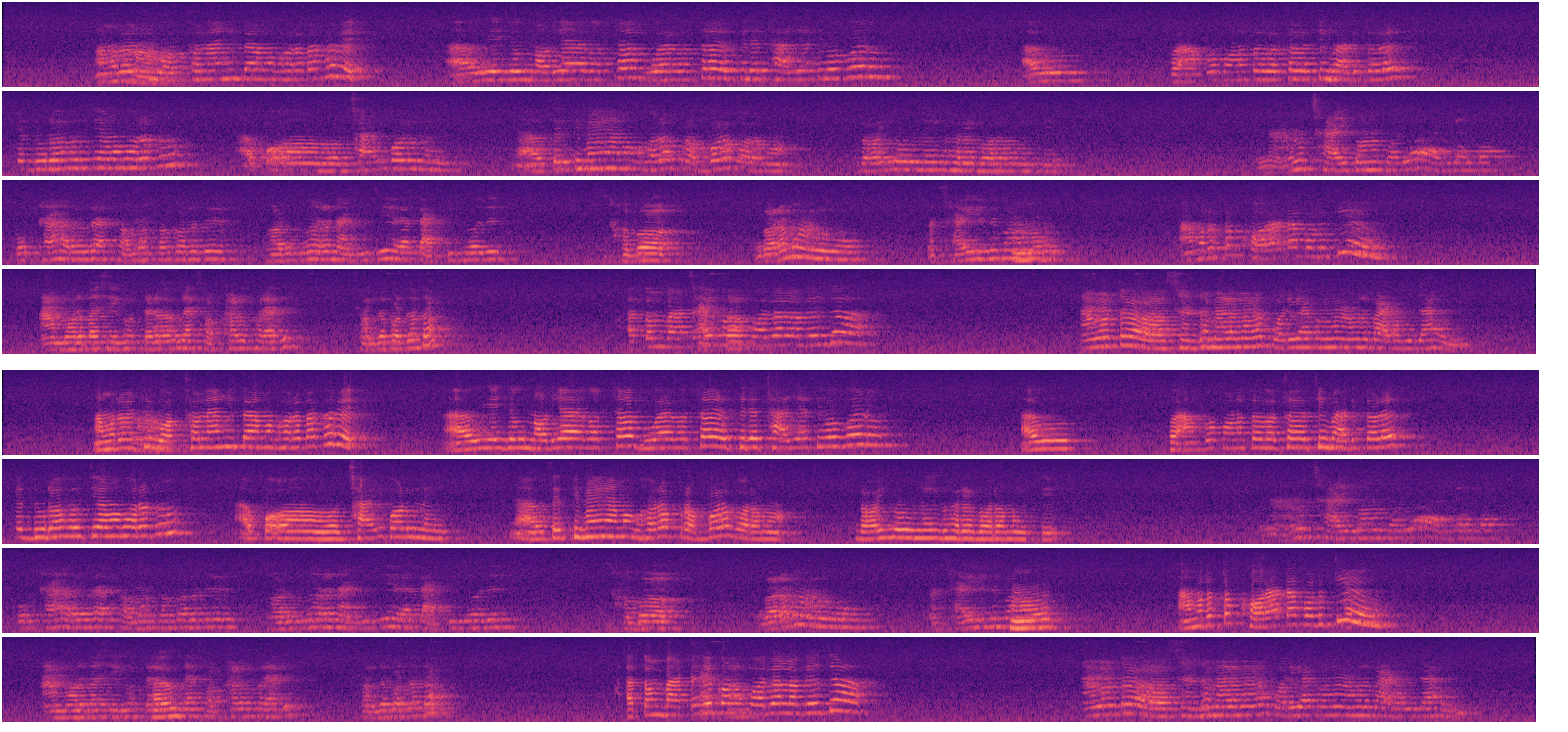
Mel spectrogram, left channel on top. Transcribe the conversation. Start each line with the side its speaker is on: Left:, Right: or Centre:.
Right: ଆମର
Left: ହଁ
Right: ଏଠି ଗଛ ନାହିଁ ତ ଆମ ଘର ପାଖରେ। ଆଉ ଏଇ ଯୋଉ ନଡିଆ ଗଛ ଗୁଆ ଗଛ ଏଥିରେ ଛାଇ ଆସିବ କୁଆଡୁ। ଆଉ ଆମ୍ବ ପଣସ ଗଛ ଅଛି ବାଡି ତଳେ। ଦୂର ହଉଛି। ଛି ଆମ ଘରଠୁ ଆଉ ପ ଛାଇ ପଡୁନେଇ। ଆଉ ସେଥିପାଇଁ ଆମ ଘର ପ୍ରବଳ ଗରମ, ରହି ହଉନି। ଘରେ ଗରମ ଏତେ।
Left: ନା ଆମ ଛାଇ କଣ ପଡିବ ଆଜିକାଲି ତ କୋଠା ଘର ଗୁରା ସମସ୍ତଙ୍କର ଯେ ଘରକୁ ଘର ନାଗିଛି ହେରା ତାତିଯିବ ଯେ ହବ ଗରମ ଆଉ ଆ ଛାଇ ହେନ କଣ
Right: ହଁ
Left: ହଉଛି।
Right: ଆମର ତ ଖରା ଟା ପଡୁଛି ଆଉ।
Left: ଆମର ବା ସେଇ ଘରଟାରେ
Right: ଆଉ
Left: ପୁରା ସକାଳୁ ଖରା ଯେ ସଞ୍ଜ ପର୍ଯ୍ୟନ୍ତ।
Right: ଆଉ ତମ ବାଡିରେ
Left: ଛାତ
Right: କଣ ପରିବା ଲଗେଇଛ?
Left: ଆମର ତ ଷଣ୍ଢ ମାଳ ମାଳ ପରିବା କଣ, ଆମର ବାଡ ବୂଜା ହଉନି।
